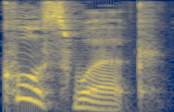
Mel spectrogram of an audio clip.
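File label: "coursework", British English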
